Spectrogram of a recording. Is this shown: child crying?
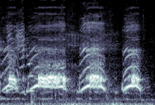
yes

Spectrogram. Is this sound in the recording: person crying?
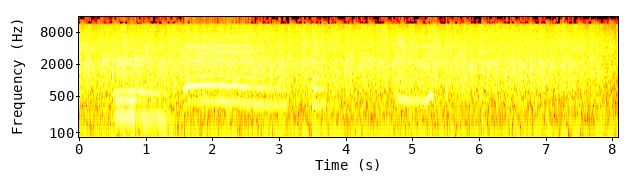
no

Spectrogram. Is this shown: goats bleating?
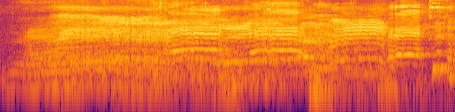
yes

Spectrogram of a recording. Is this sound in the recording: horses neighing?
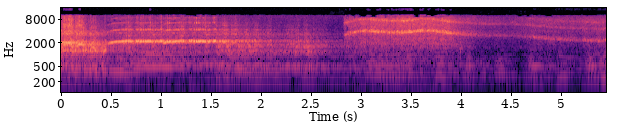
yes

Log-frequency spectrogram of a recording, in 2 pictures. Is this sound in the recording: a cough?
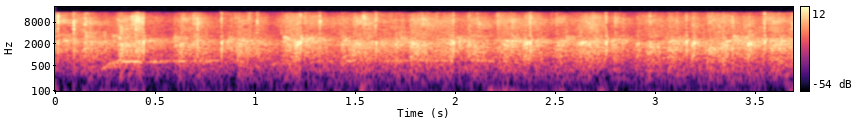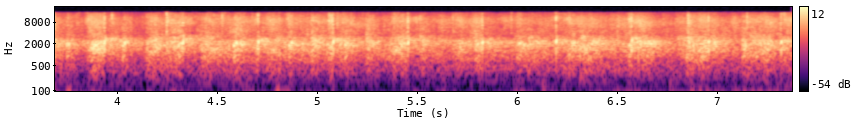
no

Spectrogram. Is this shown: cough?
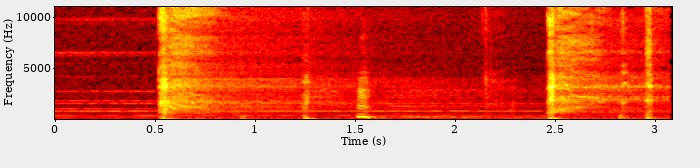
yes

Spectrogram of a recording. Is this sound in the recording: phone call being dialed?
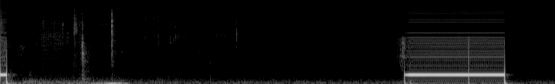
yes

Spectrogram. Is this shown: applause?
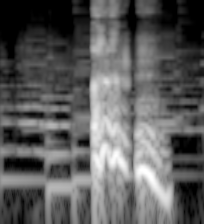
no

